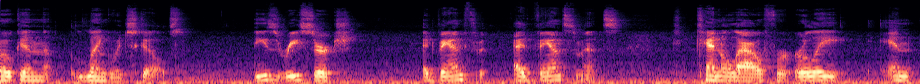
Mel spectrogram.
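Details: Stuttering in a woman reading a class PowerPoint presentation aloud; she describes a lot of tension at first that eases as the reading goes on.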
